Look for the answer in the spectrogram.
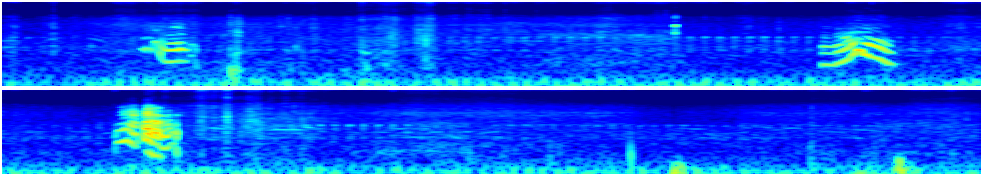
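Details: Francolin calling: three separate loud, harsh, descending squawked notes spaced about a second apart, the last strongest, over a faint low hum.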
